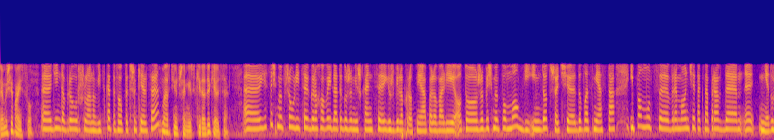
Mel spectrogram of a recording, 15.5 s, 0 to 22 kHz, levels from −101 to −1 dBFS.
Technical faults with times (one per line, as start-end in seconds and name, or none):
none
